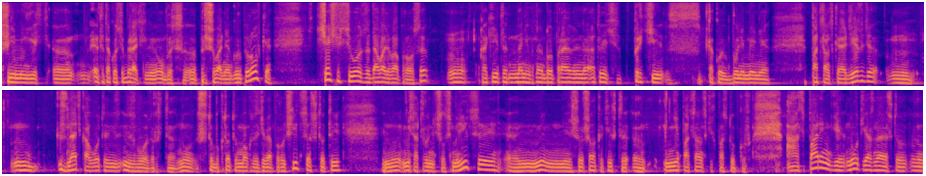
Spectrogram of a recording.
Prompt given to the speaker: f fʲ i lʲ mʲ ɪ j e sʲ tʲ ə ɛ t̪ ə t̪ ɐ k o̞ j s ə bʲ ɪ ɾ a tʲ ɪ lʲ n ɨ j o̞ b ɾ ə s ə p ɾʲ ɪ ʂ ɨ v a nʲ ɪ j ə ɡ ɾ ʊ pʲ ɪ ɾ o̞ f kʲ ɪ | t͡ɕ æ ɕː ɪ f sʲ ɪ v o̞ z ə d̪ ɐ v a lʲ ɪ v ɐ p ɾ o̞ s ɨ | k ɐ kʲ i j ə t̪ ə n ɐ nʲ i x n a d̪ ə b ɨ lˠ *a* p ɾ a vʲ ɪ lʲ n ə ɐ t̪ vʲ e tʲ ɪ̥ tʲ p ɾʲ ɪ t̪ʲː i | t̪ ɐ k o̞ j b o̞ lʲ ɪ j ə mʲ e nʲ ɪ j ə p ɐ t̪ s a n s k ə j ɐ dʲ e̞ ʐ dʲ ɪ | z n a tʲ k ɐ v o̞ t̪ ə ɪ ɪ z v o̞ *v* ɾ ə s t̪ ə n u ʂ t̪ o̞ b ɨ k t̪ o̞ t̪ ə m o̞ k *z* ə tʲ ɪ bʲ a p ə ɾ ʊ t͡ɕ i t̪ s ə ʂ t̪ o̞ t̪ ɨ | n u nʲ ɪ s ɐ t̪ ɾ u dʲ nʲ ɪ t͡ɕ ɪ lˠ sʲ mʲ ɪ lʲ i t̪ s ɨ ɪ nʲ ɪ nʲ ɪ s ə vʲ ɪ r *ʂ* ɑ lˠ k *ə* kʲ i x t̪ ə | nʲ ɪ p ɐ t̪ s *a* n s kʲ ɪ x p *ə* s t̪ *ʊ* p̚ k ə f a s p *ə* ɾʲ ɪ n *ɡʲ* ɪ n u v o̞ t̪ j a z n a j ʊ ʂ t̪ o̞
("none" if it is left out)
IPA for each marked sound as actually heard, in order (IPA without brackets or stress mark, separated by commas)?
ə, z, z, ʂ, ɐ, a, ɐ, u, a, ɡʲ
